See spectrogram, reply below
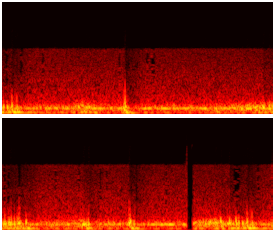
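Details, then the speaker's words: Pleural friction rub in a teaching example, synchronous with inspiration and lessening when the patient breathes more shallowly: a low, rough grating chest sound with recurring scratchy bursts. "además habíamos dicho que es sincrónico con su inspiración"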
